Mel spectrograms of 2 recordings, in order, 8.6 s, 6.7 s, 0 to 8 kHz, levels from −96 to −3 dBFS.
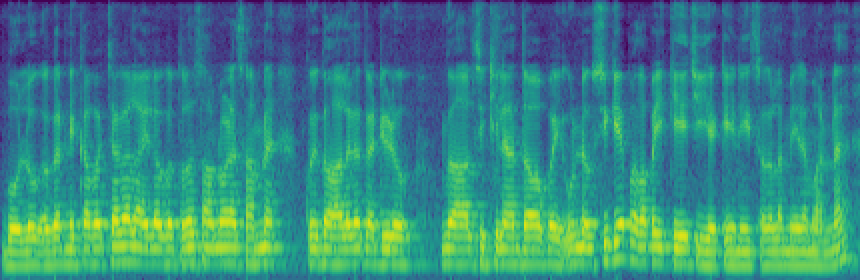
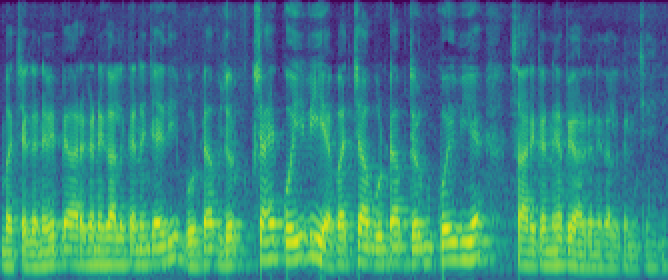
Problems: none marked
